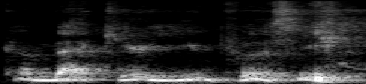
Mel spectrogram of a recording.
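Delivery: shrill, very high-pitched, taunting screaming. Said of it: "be throwing stuff and screaming".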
